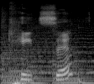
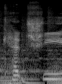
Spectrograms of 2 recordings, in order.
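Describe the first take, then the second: First: The name is said as two words, Kate Sith. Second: The name is said as one word, Ketchi. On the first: It follows the English spelling. The speaker calls it wrong. "some people pronounce his name Kate Sith, because that's how it's spelled phonetically" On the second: It follows the Scottish origin. The speaker calls it right. "Ketchi is more accurate to its Scottish origins"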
